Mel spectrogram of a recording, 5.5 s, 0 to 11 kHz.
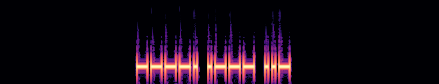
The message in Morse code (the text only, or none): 9JU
